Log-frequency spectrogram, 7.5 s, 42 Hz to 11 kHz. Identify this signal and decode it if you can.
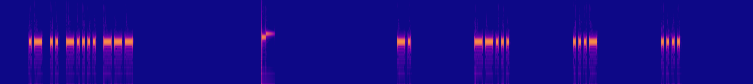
Morse code, heard as a keyed tone, about 44 wpm, spaced as for 19 wpm, 690 Hz. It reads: AI6O N7VH
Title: USA Call Signs - 4 Characters - 8x Character Spacing - 45wpm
